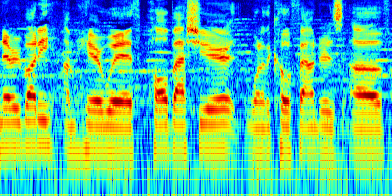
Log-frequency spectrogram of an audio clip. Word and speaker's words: Bashir: Paul Bashir. People say Bashir usually. Skip over the A.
